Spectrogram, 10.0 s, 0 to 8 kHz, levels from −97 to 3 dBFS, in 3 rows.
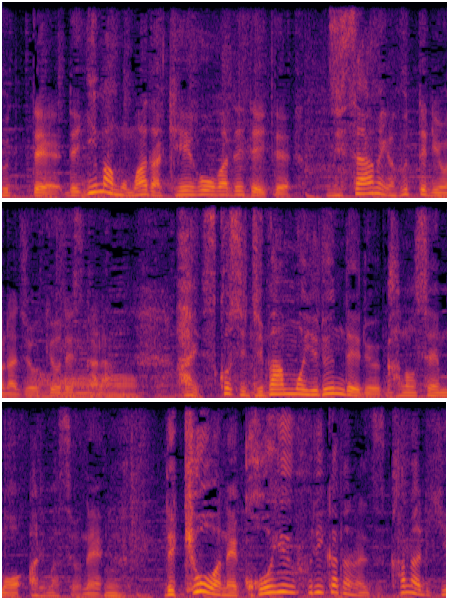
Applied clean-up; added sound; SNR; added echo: none; none; none; none.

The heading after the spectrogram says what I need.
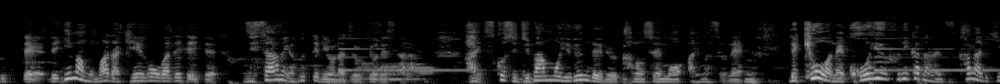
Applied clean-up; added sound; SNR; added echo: classical method WPE with log-MMSE.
